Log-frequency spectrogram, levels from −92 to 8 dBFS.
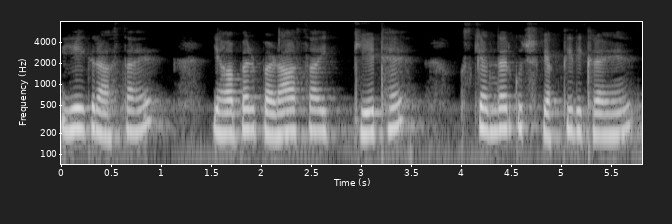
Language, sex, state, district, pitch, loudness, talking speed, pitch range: Hindi, female, Uttar Pradesh, Muzaffarnagar, 215 Hz, -17 LUFS, 185 wpm, 200-230 Hz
